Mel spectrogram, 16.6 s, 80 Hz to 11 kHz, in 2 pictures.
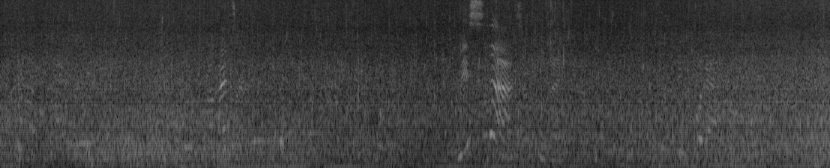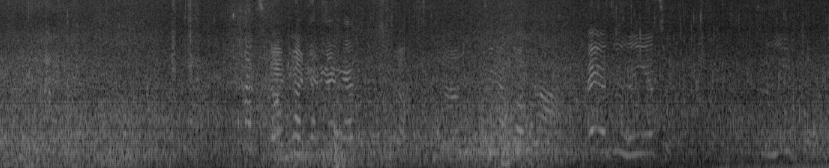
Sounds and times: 0.0s waves 16.5s

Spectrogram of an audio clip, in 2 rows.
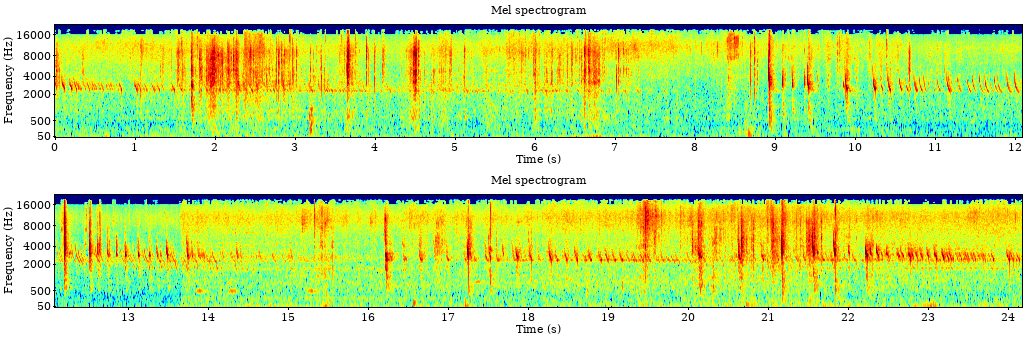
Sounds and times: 1.4s Stones on the ice 7.4s

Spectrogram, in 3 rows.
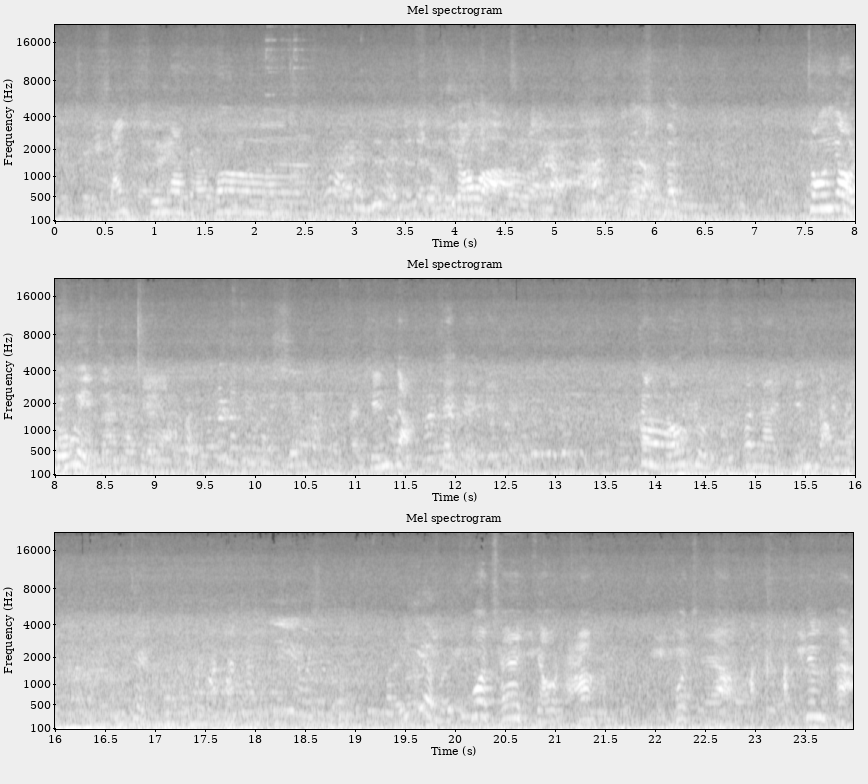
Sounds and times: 0.1s Play chess and chat 23.9s
12.4s Traffic sound 23.9s

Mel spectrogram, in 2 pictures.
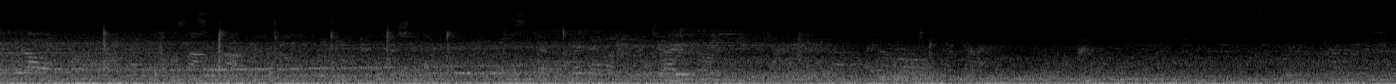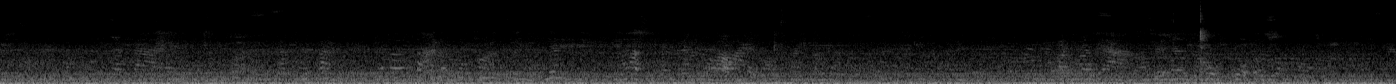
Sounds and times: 0.0s train arrived at the platform 27.9s

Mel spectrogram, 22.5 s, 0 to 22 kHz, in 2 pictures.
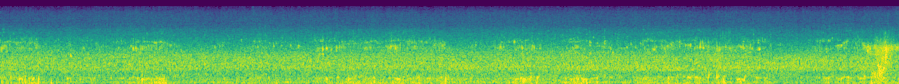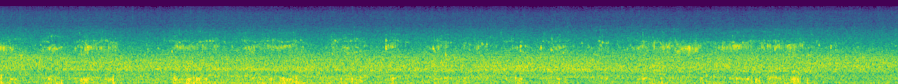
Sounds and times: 0.0s traffic sound 22.4s
8.1s current here is very strong 14.1s

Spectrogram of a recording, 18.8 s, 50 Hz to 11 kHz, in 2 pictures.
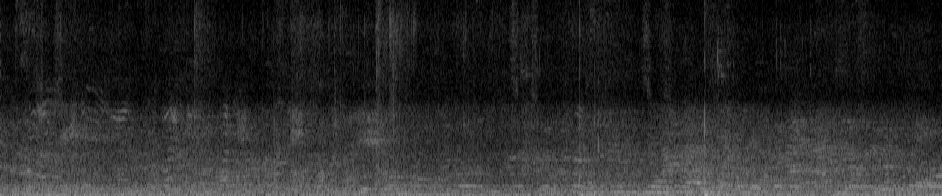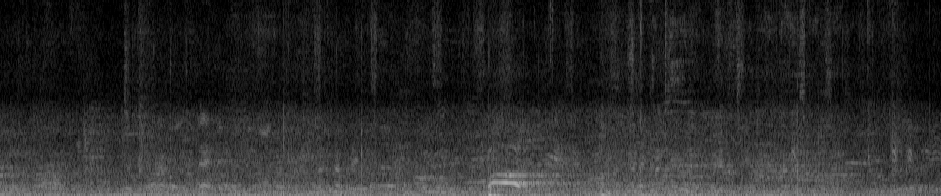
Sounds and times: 0.0s people relaxing and talking 18.8s
14.2s teenagers kicking a soccer ball 15.9s

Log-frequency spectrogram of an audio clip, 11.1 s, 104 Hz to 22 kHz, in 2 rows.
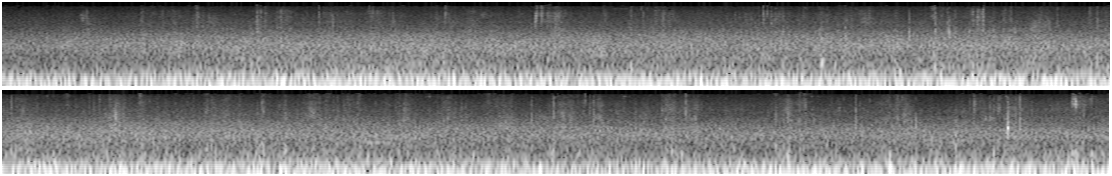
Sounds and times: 0.0s students walking by 11.0s

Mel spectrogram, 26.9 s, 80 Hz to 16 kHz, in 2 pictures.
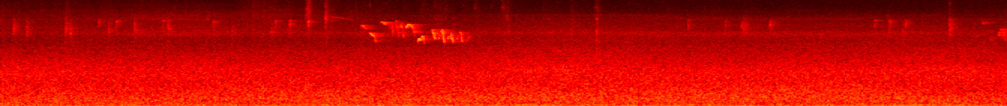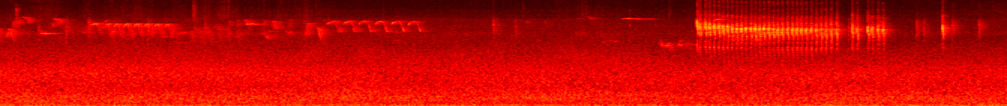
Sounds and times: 0.0s wind 26.8s
0.1s Birds 6.4s
11.6s Birds 19.2s
19.9s Birds 26.6s

